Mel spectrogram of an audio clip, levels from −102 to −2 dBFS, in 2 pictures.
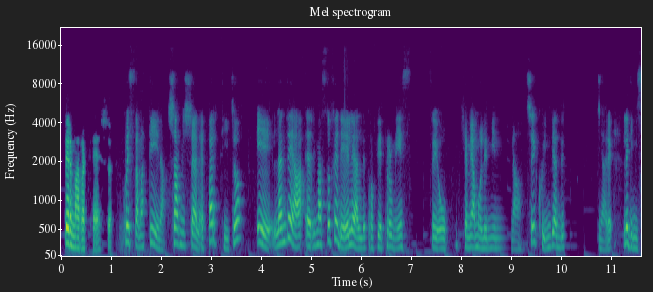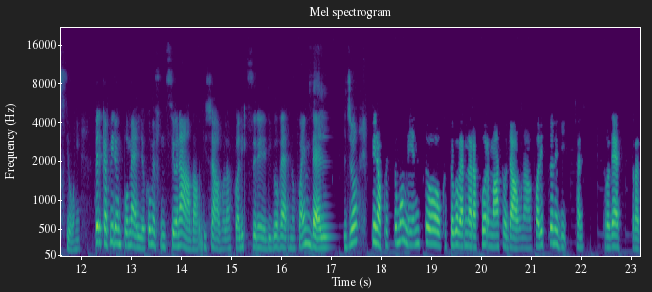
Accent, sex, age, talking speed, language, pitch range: native, female, 20-39, 135 wpm, Italian, 175-230 Hz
